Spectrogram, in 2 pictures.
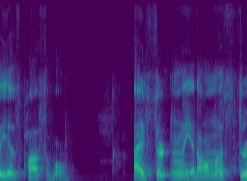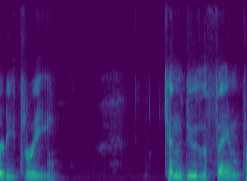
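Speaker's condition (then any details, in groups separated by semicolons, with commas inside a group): Cerebral palsy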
